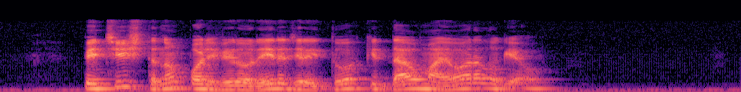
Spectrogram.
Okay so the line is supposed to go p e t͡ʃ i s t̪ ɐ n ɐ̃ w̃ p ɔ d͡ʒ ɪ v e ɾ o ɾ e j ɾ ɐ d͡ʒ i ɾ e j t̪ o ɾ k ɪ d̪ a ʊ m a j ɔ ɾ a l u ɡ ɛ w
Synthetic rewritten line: p e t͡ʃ i ʃ t̪ ɐ n ɐ̃ w̃ p ɔ d͡ʒ ɪ v e ɾ o ɾ e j ɾ ɐ d͡ʒ i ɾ e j t̪ o ɾ k ɪ d̪ a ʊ m a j ɔ ɾ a l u ɡ ɛ w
